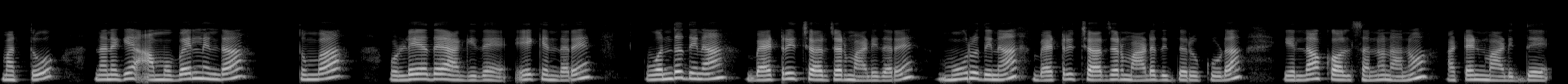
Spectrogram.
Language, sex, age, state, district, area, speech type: Kannada, female, 30-45, Karnataka, Chikkaballapur, rural, spontaneous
